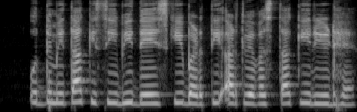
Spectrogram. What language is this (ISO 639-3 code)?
hin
